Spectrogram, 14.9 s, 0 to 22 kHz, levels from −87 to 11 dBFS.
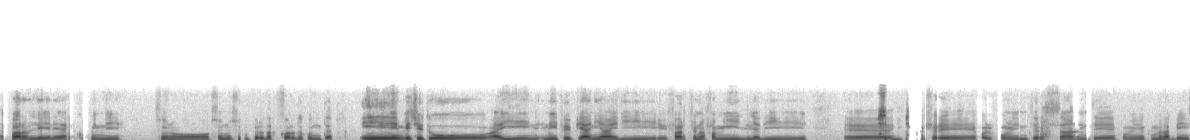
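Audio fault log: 0.84–0.94 s and 11.30–11.38 s, echo leak: a delayed copy of the sound, trailing by 352 ms, surfaces briefly at about 15 dB and then about 10 dB below the speech. This is likely a far-end loudspeaker whose echo canceller let residual pickup back into the call.
1.01–1.08 s, 11.35–11.74 s, 12.25–12.52 s and 13.41–13.64 s, speech suppressed in double talk: the talker's level dips, by roughly 30, 40, 10 and 15 dB. Both sides were likely speaking at once, and the canceller, unable to separate talker from echo, attenuated both.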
